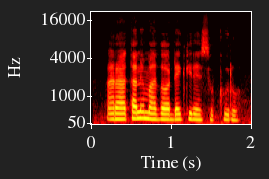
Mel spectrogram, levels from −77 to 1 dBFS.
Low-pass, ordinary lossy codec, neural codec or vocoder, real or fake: none; none; codec, 44.1 kHz, 3.4 kbps, Pupu-Codec; fake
